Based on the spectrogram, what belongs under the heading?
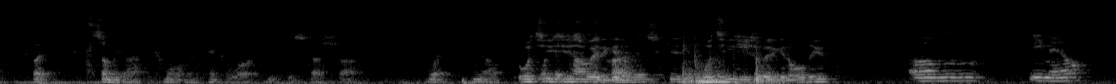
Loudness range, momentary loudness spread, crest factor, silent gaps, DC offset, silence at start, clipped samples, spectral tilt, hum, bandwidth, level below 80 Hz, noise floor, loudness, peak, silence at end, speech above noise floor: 15 LU; 19 LU; 20 dB; none; under 0.1%; 0 s; under 0.1%; -8.5 dB/octave; none; 10 kHz; -54 dBFS; -63 dBFS; -36 LUFS; -18 dBFS; 0.3 s; 28 dB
